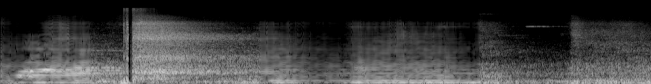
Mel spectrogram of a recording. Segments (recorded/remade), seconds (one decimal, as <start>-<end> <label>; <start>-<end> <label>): 0.0-0.9 remade; 0.9-2.6 recorded; 2.6-4.8 remade; 4.8-6.5 recorded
